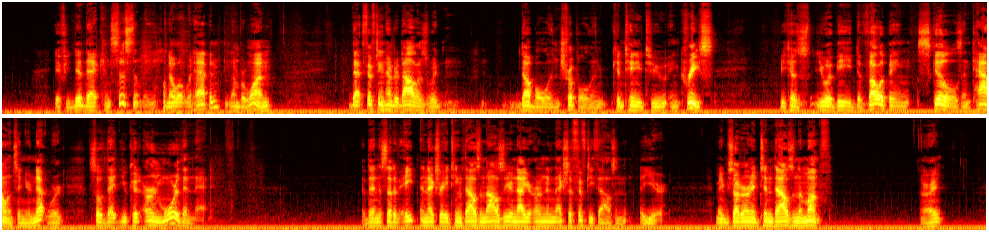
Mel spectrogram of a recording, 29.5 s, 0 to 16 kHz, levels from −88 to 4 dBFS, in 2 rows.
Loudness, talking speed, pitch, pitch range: -19 LUFS, 150 wpm, 85 Hz, 60-100 Hz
